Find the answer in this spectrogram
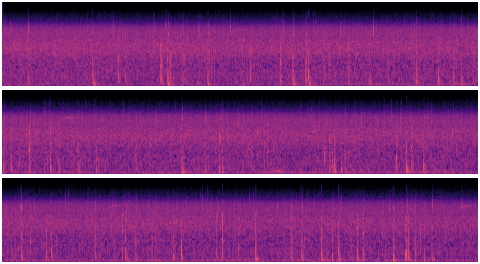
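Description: Steady rain falling, with many sharp raindrop taps close by.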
